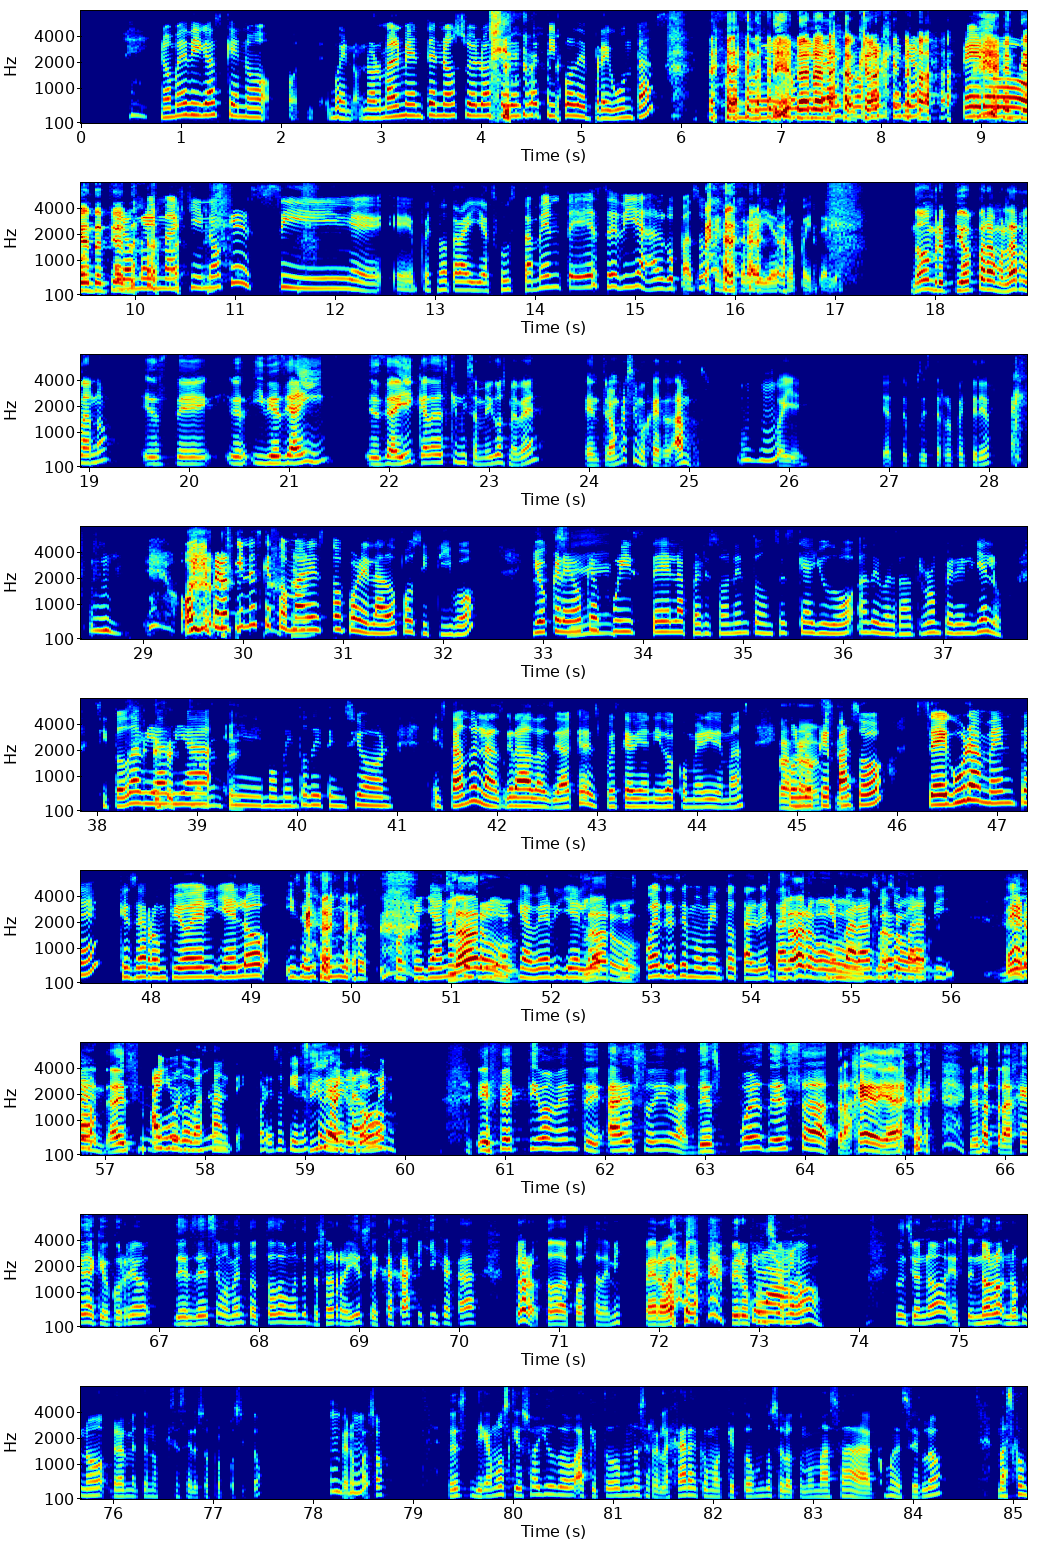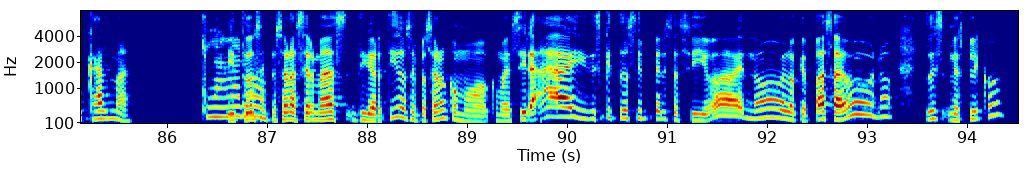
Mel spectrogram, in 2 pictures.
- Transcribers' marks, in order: tapping; other noise; laugh; laughing while speaking: "No, no, no, claro que no"; laugh; laugh; laugh; chuckle; other background noise; chuckle; chuckle
- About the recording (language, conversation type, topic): Spanish, podcast, ¿Cuál fue tu peor metedura de pata viajera y qué aprendiste?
